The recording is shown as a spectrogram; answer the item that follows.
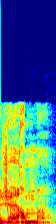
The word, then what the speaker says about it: germe: que j'aime le Sauveur tu ne prononces pas le R de germe ça c'est coup de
